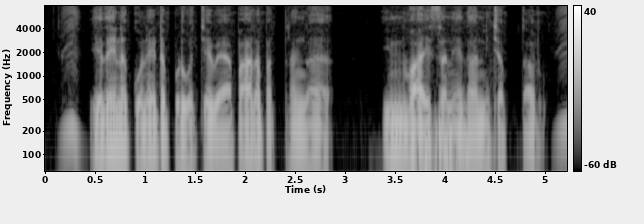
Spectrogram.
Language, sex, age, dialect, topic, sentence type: Telugu, male, 18-24, Southern, banking, statement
